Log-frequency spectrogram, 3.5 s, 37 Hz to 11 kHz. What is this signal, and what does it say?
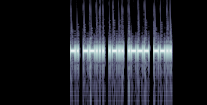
Morse code, heard as a keyed tone, about 46 wpm, 700 Hz. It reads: N7LJZ
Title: USA Call Signs - 5 Characters - 45wpm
